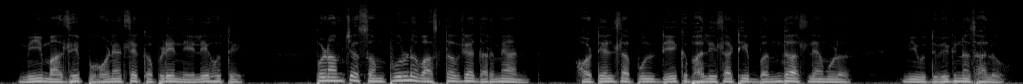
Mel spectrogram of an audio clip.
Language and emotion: Marathi, sad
